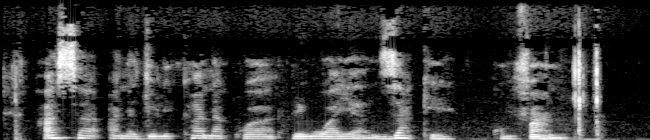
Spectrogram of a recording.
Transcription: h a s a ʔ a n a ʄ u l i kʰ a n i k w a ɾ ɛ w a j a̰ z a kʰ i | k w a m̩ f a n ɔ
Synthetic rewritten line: h a s a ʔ a n a ʄ u l i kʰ a n a k w a ɾ i w a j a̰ z a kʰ ɛ | k w a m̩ f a n ɔ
